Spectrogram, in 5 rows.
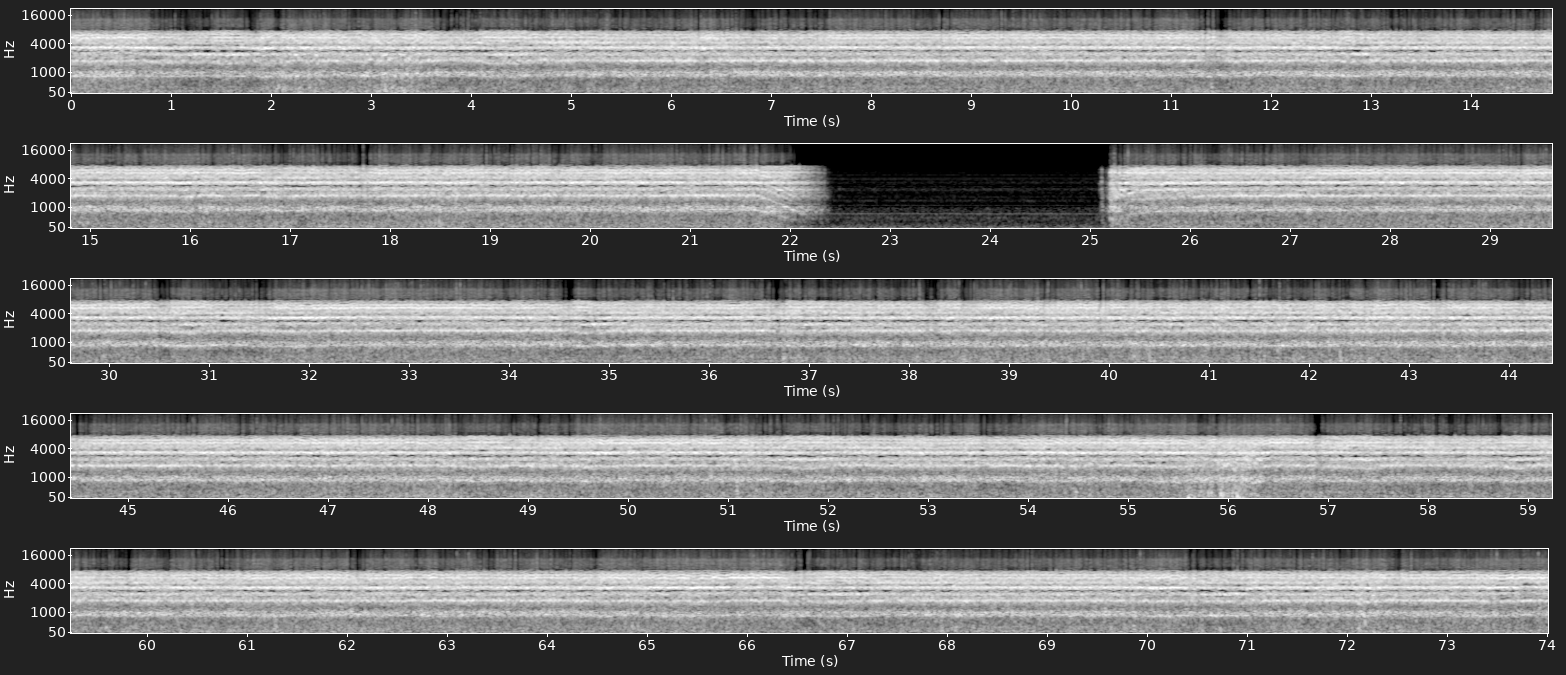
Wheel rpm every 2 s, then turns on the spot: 210, 220, 230, 230, 230, 230, 230, 230, 230, 230, 220, 10, 50, 230, 230, 230, 230, 230, 230, 230, 230, 230, 230, 230, 230, 230, 230, 230, 230, 230, 230, 230, 230, 230, 230, 220, 230.
none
